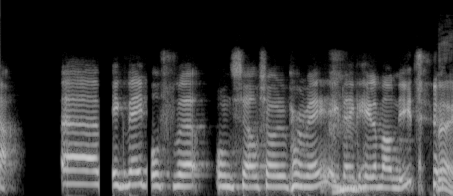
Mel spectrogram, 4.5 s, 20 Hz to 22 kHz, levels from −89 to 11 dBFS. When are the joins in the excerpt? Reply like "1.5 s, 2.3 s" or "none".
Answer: 1.0 s, 1.5 s, 2.9 s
